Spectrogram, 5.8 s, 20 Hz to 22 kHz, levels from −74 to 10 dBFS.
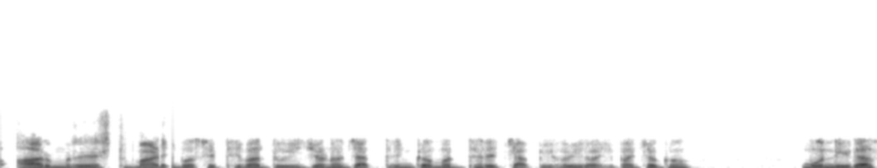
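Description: At 1.09 s the speech cuts out in a handover gap lasting 60 ms, until 1.15 s. No frames arrived while the call switched networks, so the voice dies away within a few tens of milliseconds and then resumes on the new link.

From 1.15 s to the end comes the fallback to narrowband. Up to the gap, the clear HD Voice band of the AMR wideband codec, which fits about 12.65 kbit/s, can be heard. After it, nothing remains above 4 kHz, and the dull, rough sound fits GSM full rate. The sudden, permanent step at the handover sets it apart from a gradual low-pass fade.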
